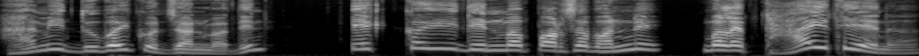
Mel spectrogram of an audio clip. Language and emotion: Nepali, surprised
